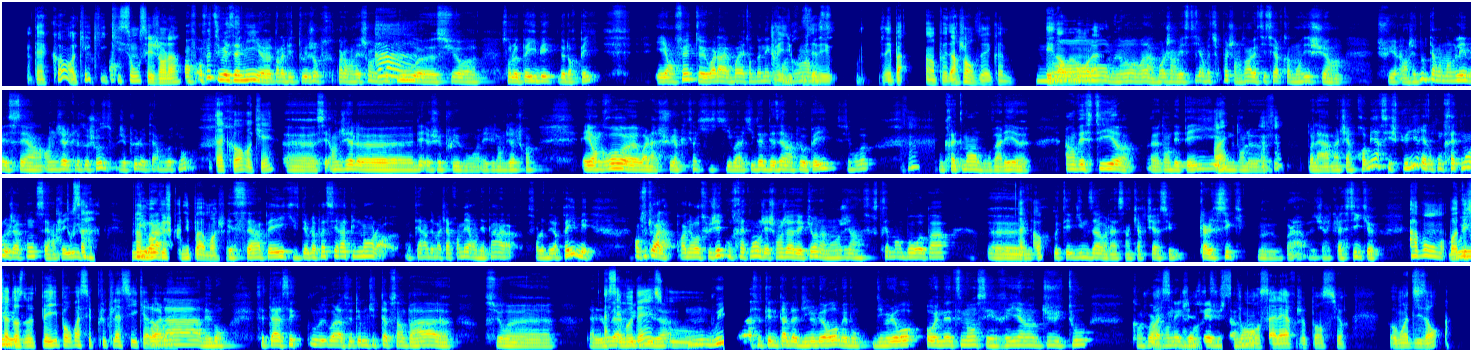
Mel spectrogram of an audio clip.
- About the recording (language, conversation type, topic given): French, unstructured, Qu’est-ce qui rend un voyage inoubliable selon toi ?
- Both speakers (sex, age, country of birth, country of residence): male, 20-24, France, France; male, 20-24, France, France
- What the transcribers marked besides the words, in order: surprised: "Ah !"; stressed: "Ah"; unintelligible speech; in English: "angel"; in English: "angel"; in English: "devil angel"; stressed: "investir"; "classique" said as "calssique"; stressed: "rien du tout"; chuckle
